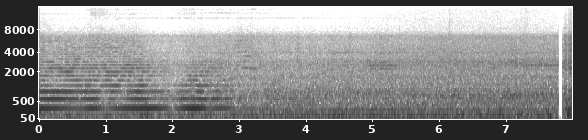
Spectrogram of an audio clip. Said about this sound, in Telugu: సో స్పాట్లోనే బండి కూడా బయలుదేరిపోతుంది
